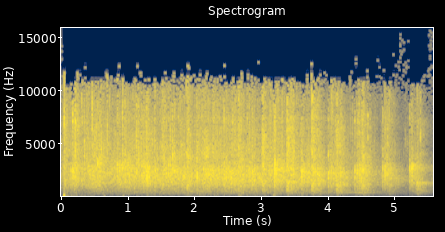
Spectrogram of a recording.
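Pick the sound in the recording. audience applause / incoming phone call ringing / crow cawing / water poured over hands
audience applause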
